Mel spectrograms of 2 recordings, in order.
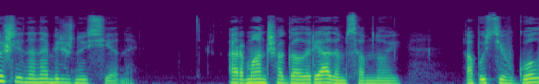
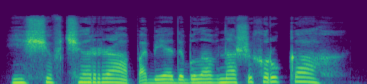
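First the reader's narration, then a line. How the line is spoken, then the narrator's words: Sighed. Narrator (Russian): вздохнул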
